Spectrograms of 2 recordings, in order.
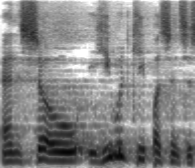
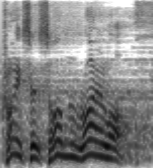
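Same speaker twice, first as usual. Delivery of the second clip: narrator voice, pitched up, newsreel announcer style; 7 semitones higher than usual. Imitating the narrator's episode opening: Tom Kane narrator voice. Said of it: "he would do this amazing".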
